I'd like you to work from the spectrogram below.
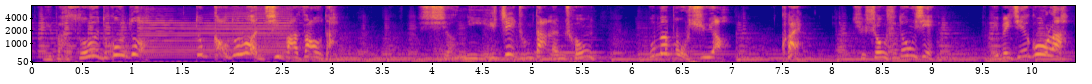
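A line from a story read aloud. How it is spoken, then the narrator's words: Angry shout. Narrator (Chinese): 管理员气冲冲地朝大熊吼道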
